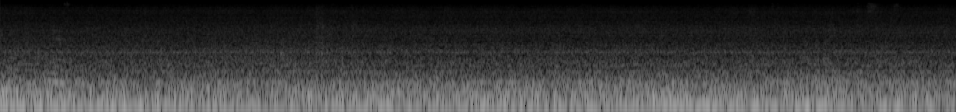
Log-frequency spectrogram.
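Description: Steady low rumble of a moving passenger train, heard from inside a Skyline dome car of VIA Rail's Canadian.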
